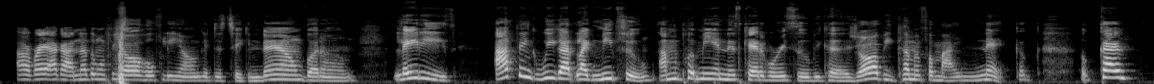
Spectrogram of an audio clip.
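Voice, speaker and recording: The recording is very clean, with a silent background. A woman speaks fairly quickly at a fairly high pitch, her intonation lively. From Philadelphia, US. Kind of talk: casual social media monologue. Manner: assertive, forceful.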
